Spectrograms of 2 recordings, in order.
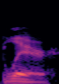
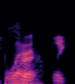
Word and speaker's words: Bel Air: up to Bel Air, but it's all pronounced Blair. Blair. Everybody says Blair.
